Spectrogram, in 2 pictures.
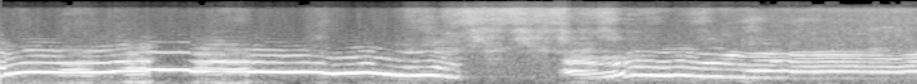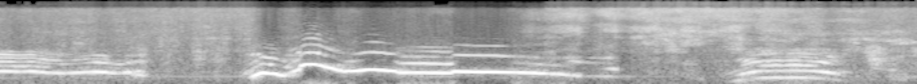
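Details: Mila, a talkative female Siberian Husky, vocalizing during her second-ever bath and grooming: long wavering howl-like moans that rise and fall, broken into several drawn-out phrases, with hiss of running water or a dryer in the background.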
